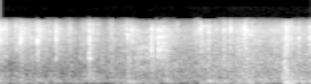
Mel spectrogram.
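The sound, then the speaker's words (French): Rapid, irregular clacking from a malfunctioning typewriter whose R key is faulty. The sharp mechanical strikes come in uneven bursts, alone and bright. “lorsque l'écrivain a des problèmes de machine à écrire”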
